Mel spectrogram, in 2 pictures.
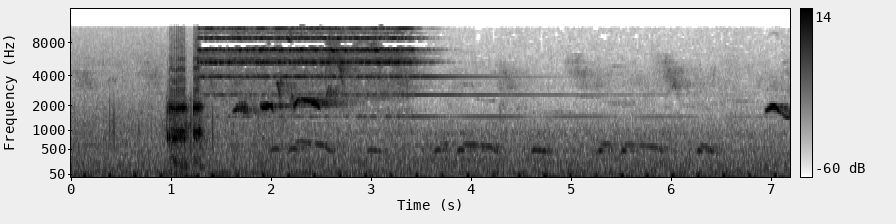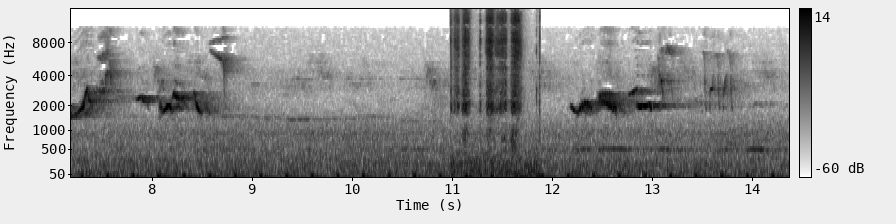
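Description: Birds chirping repeatedly over a steady outdoor background, with a ringing tone of several steady pitches starting about a second in and lasting a couple of seconds, and a short burst of noise around eleven seconds in.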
